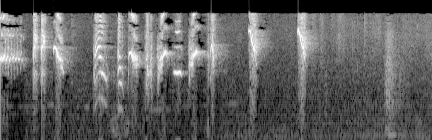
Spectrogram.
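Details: Long-tailed shrike, locally called cendet or pentet, singing in full voice as a tutor song for local birds: high harsh squawks mixed with sharp whistled slurs, in bursts then single notes after pauses.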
